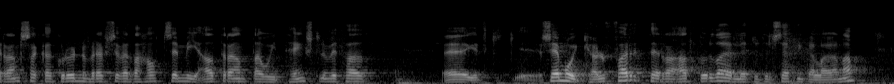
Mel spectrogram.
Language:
Icelandic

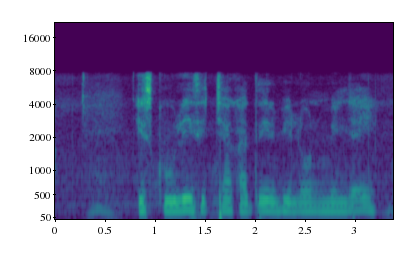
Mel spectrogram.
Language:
Bhojpuri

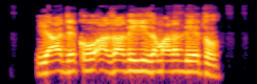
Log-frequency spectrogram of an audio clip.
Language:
Sindhi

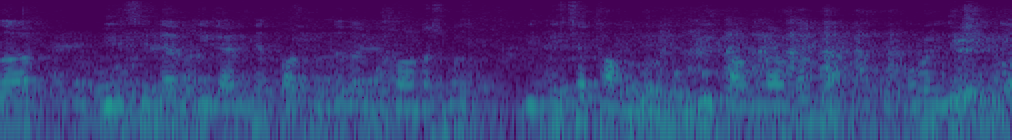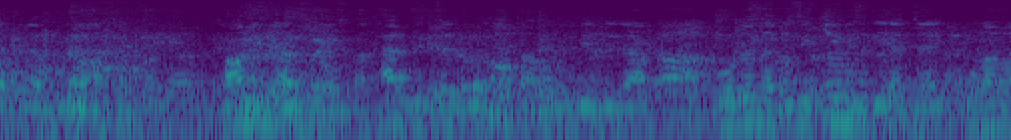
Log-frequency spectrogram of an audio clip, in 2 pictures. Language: Turkish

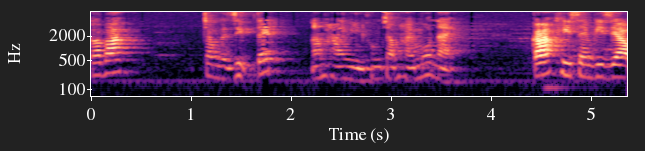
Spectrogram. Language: Vietnamese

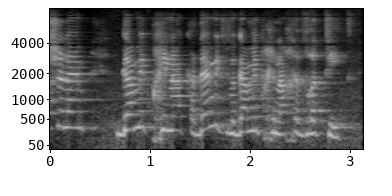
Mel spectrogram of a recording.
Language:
Hebrew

